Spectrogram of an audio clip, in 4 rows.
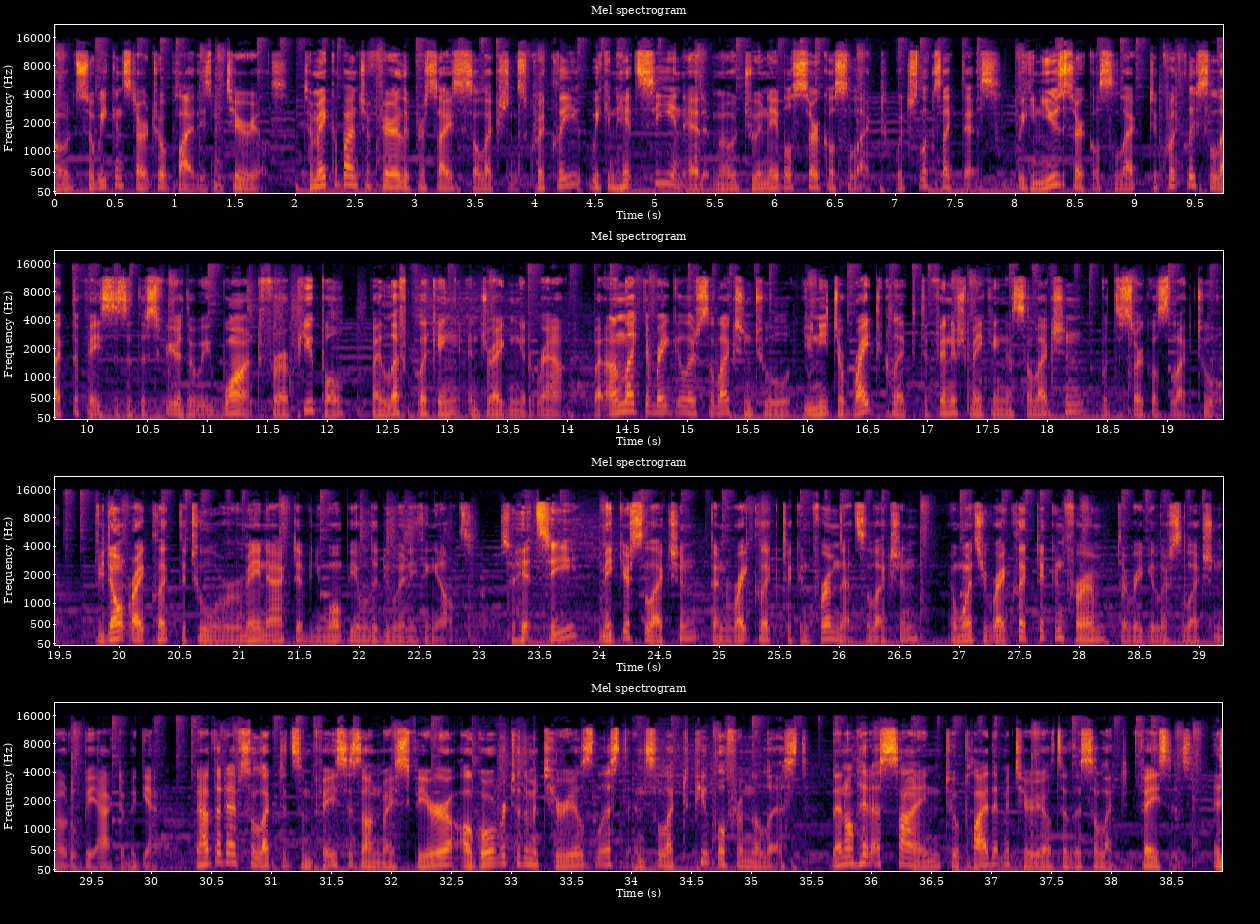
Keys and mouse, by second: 0.2 click, 0.9 click, 1.4 Tab, 2.9 shift+click, 3.4 ctrl+click, 3.9 click, 7.3 c, 36.2 click, 38.3 click.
